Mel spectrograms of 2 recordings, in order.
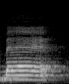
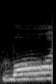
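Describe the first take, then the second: First: The vowel is a spread 'e' sound, lips smiling. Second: The vowel is an open, rounded 'aa' sound. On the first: The speaker calls it right. "जैसे हम मुस्कुराते हैं वैसा करके खींचेंगे" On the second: The speaker calls it wrong. "आ करके मुंह गोल करके नहीं खींचेंगे"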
